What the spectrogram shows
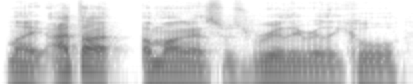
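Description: A man's voice: lowish voice, fairly even intonation, moderate pace, fairly bright tone, no room sound, studio quality. A man guesting on a casual podcast, talking in a rambling, candid way and swearing now and then. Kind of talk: casual chat over beers.

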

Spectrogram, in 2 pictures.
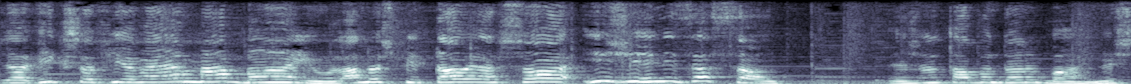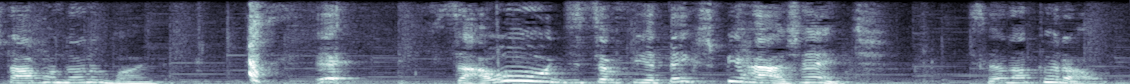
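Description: Female instructor, casual demo, bright and sing-song, coos with diminutives, baby crying behind. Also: high voice, very animated, normal speed. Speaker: instructor demonstrating baby care. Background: baby crying and music.

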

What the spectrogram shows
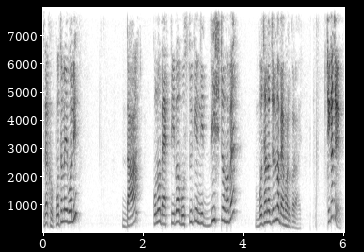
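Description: A woman teaching a cartoon grammar lesson, asking questions and answering them herself, and saying her English examples slowly. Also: extremely high pitch, big pitch swings.

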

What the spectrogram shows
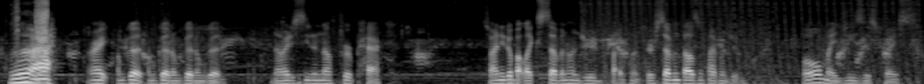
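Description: A young man giving live commentary on his own gameplay. He is excitable, swinging between quiet muttering and shouting at his teammates. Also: mid-range voice, brisk, pauses often, a little hiss or hum. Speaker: gamer.

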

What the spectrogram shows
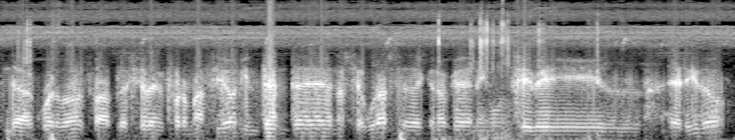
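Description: A man speaking over an in-game radio as a military radio operator, using formal procedure in a measured, clipped way. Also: on the low side, flat delivery, very noisy. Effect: heard over an in-game radio.

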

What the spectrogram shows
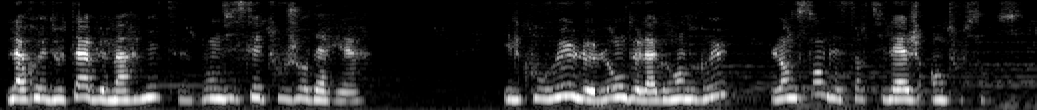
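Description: A woman reading a fairy tale aloud in a calm, measured way. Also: fairly high pitch. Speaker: storyteller. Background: soft background music.

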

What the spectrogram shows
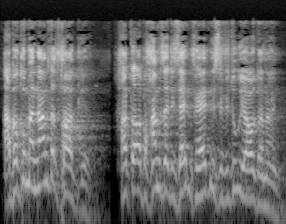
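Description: A man with a high, very lively voice argues in a group call. He is insistent and combative, pushing his point and cutting in on others. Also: very fast. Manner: insistent, argumentative, talking over others. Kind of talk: heated argument in a live group call. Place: indoor room, group video call. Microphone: video call on phone or computer.

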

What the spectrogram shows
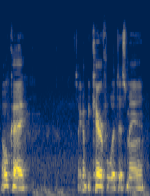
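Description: A man giving live commentary over his own video game match, excitable and trash-talking, shouting at big plays. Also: deep voice, fairly quick, slight background noise. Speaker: gaming YouTuber.

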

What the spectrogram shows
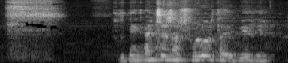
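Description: A man's voice: fairly high pitch, unhurried, a little mellow, faint music behind, rough recording. A man, co-hosting casual co-op gameplay chat, laid-back and giving short tips. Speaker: co-host gaming partner.

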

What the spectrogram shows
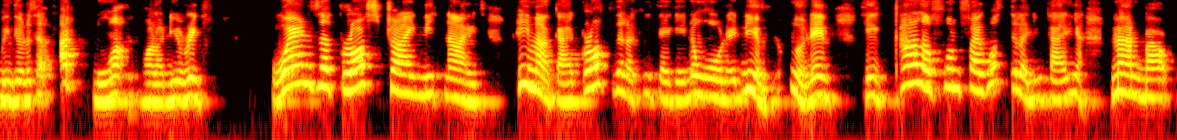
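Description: Here a woman's medium-pitched, fairly bright voice moves fast with lively intonation as she goes over English exercises with her class. She explains each answer step by step in Vietnamese-accented English and keeps checking in with "đúng không ạ".

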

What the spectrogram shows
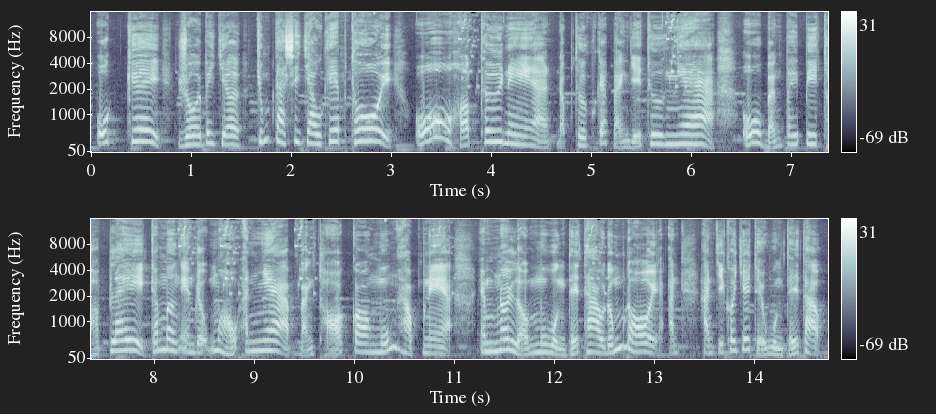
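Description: A man giving upbeat, sing-song game commentary and chatting warmly with fans. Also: very high-pitched, animated, moderate pace, few pauses. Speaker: gaming YouTuber.

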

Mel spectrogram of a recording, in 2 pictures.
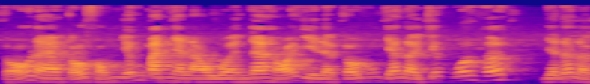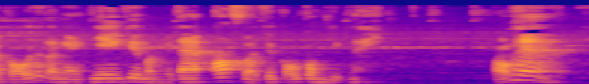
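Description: A man teaching an English vocabulary lesson on a livestream, lively and chatty, stretching out English phrases slowly. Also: a little high, roomy sound, faint music behind.

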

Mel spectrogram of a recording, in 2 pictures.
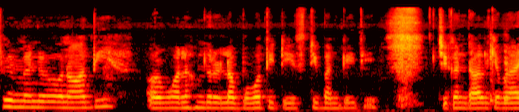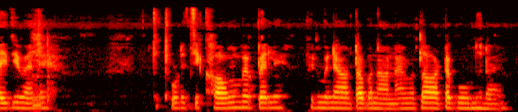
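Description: Soft-spoken young woman with a cold. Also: on the low side, level tone, moderate pace, slight background noise. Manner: soft-spoken, talking quietly while others sleep; chatty, forgetful, mixes in English phrases. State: slightly congested from a cold. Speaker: vlogger. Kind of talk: casual cooking vlog chat. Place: home kitchen.

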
